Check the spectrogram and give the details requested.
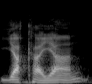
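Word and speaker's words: יָכִין: of the two names the word jaqen in hebrew is yakin it was probably pronounced yakayan and meant as a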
